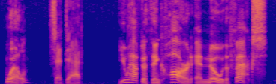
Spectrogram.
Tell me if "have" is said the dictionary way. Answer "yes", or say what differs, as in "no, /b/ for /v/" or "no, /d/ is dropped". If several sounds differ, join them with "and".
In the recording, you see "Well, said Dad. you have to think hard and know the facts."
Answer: no, /f/ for /v/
